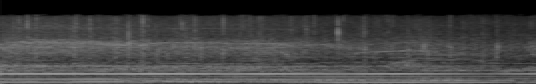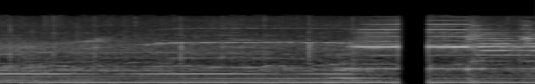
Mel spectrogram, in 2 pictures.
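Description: Live rock band music with long, held notes ringing out. About seven seconds in, the sound cuts out for a moment, and then different held tones carry on.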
